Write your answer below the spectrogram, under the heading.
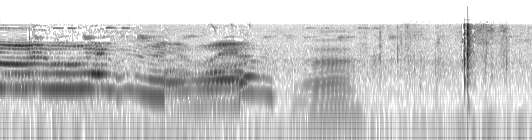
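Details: ['Husky filmed with a GoPro in the Urals produces a series of drawn-out, wavering howls, then a lower moaning whine that rises and falls, ending with a sharp click and quiet background rustling.']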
